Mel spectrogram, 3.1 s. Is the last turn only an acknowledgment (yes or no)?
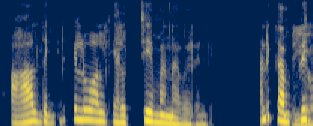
yes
